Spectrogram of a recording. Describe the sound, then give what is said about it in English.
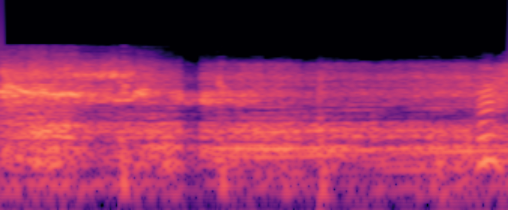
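A car skids loudly on a street, nearly hitting a pedestrian, tires screeching in a sustained, grinding squeal that dips briefly and then continues until the end, with engine rumble underneath. “Look out, Governor. Mind that car.”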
